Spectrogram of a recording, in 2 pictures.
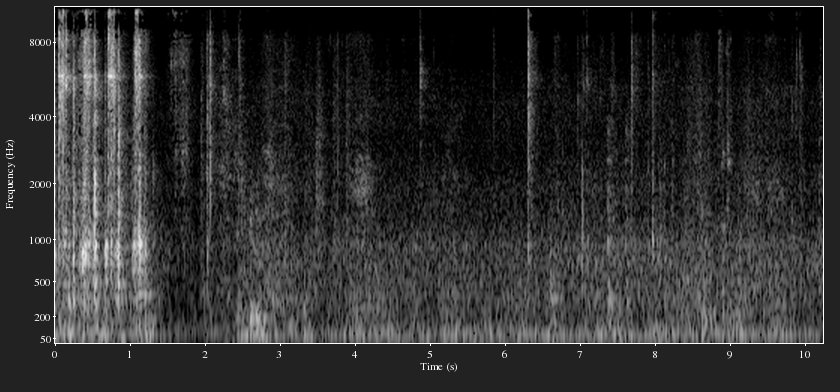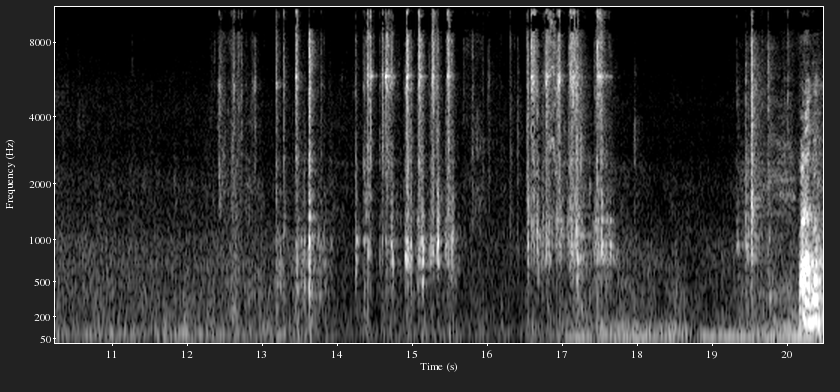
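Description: A ratchet runs four nuts back onto an Edelbrock Performer carburetor, giving quick bursts of rapid ticking clicks separated by quiet pauses.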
